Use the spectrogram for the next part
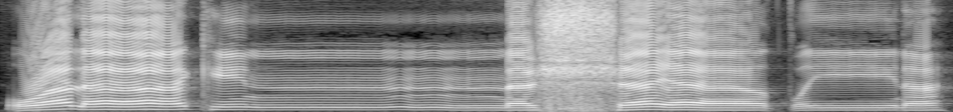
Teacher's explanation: Tahankan suara nun karena dia ada bacaan gunnah pada lafal nun berharakat tasydid. langsung walakinnasyayatina kafaru, yati sama mad tabi'i, kafaru mad tabi'i lagi.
